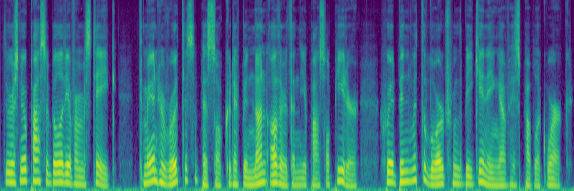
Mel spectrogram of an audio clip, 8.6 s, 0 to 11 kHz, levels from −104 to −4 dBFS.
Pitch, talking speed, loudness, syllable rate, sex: 140 Hz, 245 wpm, -18 LUFS, 6.8 syllables/s, male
